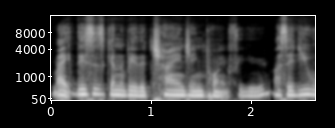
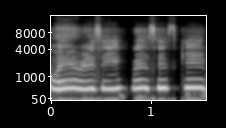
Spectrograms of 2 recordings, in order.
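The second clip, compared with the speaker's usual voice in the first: mock upset, near tears, very high pitched. Retelling ringing Jim from the hotel in tears: imitating own tearful words. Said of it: "I'm in tears and I'm going".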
